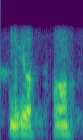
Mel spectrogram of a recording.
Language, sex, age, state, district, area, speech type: Malayalam, female, 60+, Kerala, Idukki, rural, conversation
